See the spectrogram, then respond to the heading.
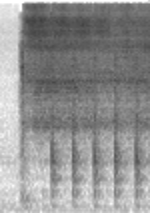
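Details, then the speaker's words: Tire changer seating the bead with air pressure: rush of air, then short pops as the bead snaps onto the rim; top bead heard, bottom slid on quietly due to heavy soapy wax lubricant. "Give it a little air down below here. And if you watch or listen, you'll hear the beads pop on."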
